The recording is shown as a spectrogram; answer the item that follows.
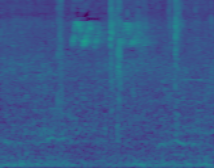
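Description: A bird gives one short high chirp about a second in, over a steady low rumble, with a few sharp clicks around it.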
